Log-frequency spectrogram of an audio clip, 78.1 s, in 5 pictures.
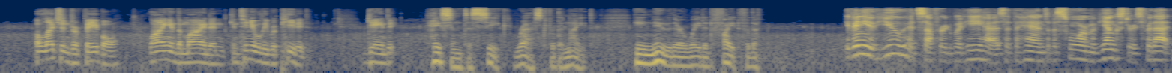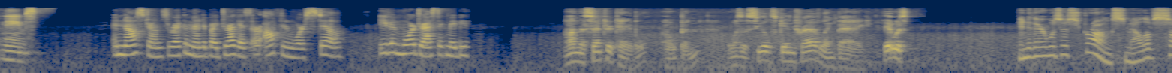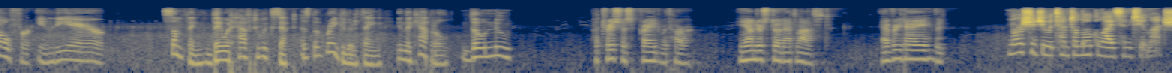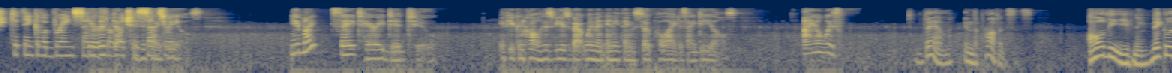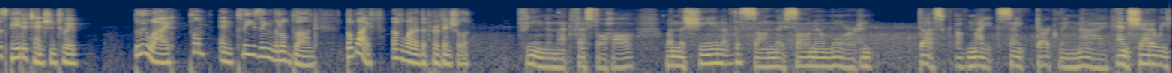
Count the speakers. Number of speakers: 10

